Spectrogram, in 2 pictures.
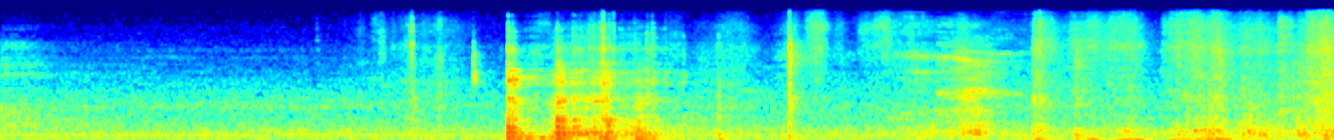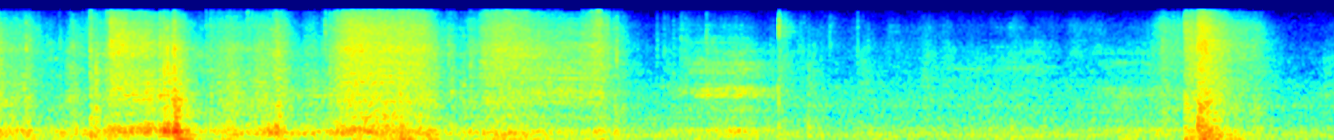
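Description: Rummaging inside a cardboard box of beer cans: cardboard and packing scrape and rustle in bursts, with a sharp knock of a can being handled about seven and a half seconds in.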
